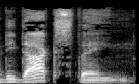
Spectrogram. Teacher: So, for example, didask form, when you add the theta eta, becomes a didaxthane. The kappa goes to a ki before the theta eta.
